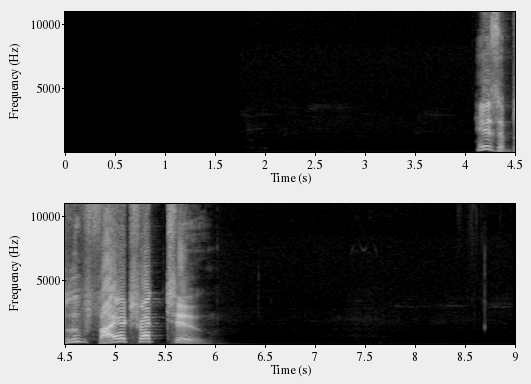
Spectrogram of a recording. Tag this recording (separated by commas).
Speech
